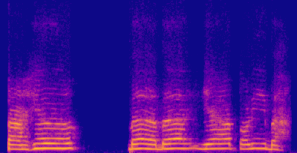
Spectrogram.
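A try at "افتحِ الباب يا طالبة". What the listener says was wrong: Nah, tonya panjang. Iftahil baba ya talib.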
